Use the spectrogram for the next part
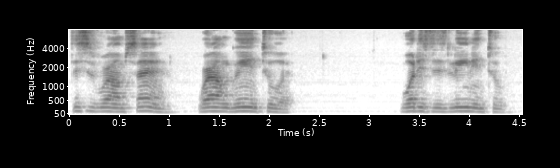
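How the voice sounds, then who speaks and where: The audio is very noisy as a man with a medium-pitched voice and flat delivery hosts a live stream at a normal speed. He talks off the cuff in an unscripted monologue, preaching, repeating himself and using street talk.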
